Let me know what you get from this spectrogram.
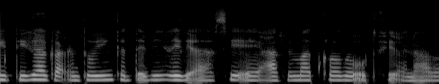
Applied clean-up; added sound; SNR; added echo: neural mask model Resemble Enhance denoiser.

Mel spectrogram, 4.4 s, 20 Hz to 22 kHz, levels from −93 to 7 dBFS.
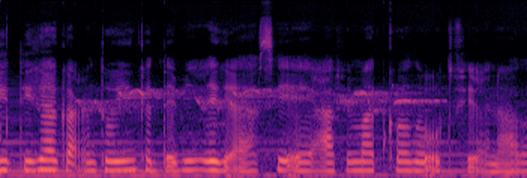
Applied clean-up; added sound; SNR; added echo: none; Bowed string instrument + Bird; 13 dB; none.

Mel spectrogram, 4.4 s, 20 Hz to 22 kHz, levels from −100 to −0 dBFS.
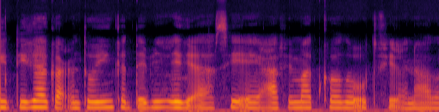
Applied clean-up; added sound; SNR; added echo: none; none; none; none.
